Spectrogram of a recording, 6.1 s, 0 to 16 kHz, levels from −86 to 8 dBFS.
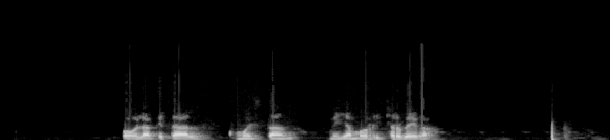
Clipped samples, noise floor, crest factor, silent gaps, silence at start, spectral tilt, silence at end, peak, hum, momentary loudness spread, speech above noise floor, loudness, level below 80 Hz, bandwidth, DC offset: under 0.1%; -83 dBFS; 16 dB; none; 1.25 s; -10 dB/octave; 0.55 s; 0 dBFS; none; 15 LU; 70 dB; -15 LUFS; -56 dBFS; 3.2 kHz; under 0.1%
